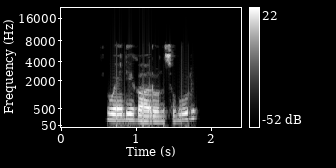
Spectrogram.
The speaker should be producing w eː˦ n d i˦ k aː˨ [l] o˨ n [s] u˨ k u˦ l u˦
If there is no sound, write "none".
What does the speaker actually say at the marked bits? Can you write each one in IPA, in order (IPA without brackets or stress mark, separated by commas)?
ɾ, s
